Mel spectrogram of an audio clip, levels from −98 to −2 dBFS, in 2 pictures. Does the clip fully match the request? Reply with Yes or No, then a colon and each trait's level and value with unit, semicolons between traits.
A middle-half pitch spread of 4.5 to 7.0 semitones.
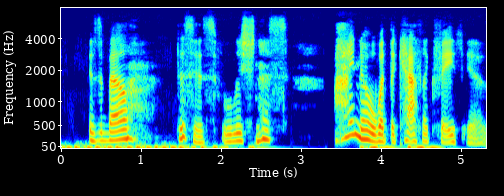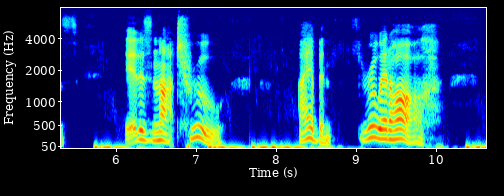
Yes: average, 5.2 semitones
